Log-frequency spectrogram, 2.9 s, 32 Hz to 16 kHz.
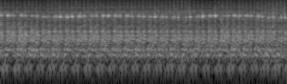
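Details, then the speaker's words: Excessive crankcase blowby on a worn Detroit Diesel 6V71 two-stroke after reaming and reinstalling an injector: rough uneven idle, hollow chuffing pulse and constant high hiss; blowby unchanged, still a hurting engine. "Still a hurting unit. Look at the freaking blowby."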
